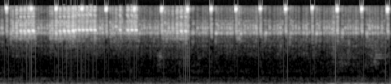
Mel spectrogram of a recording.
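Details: Cricket giving loud shrill chirp bursts at first, then spaced, sharp high ticks repeating about every quarter second.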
